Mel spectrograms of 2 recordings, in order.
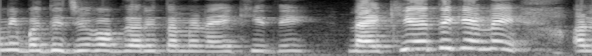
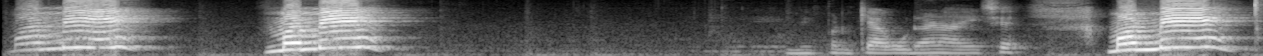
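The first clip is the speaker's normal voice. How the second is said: calling high and loud across the house; daughter-in-law calls her mother-in-law loudly from another room; 3 semitones higher, 4 dB louder than usual. Acted.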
